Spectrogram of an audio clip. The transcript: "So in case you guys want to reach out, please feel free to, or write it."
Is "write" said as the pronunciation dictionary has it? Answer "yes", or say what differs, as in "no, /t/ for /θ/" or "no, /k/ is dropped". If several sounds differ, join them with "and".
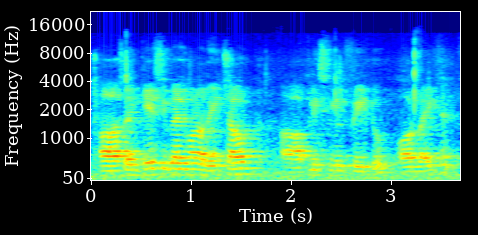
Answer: no, /l/ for /ɹ/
